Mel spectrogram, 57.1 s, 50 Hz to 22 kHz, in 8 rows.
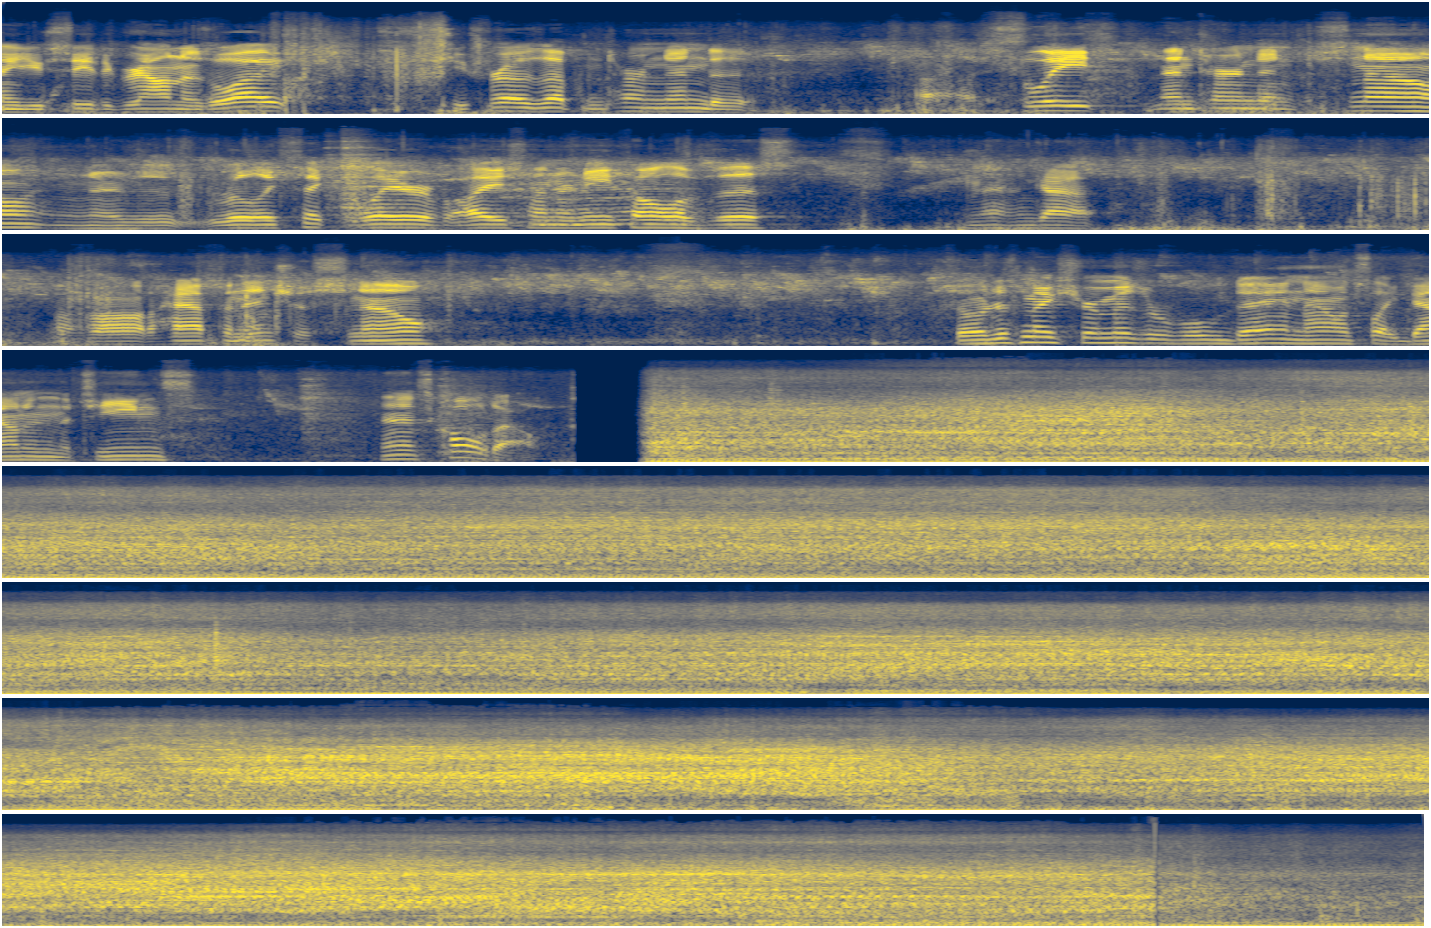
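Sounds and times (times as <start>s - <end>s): vehicle engine running steadily: 24.6s - 57.0s.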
